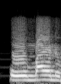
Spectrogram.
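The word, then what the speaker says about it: woman: इसका जो प्रोनाउंसिएशन है लोग वुमेन बोलते हैं वुमेन गलत है वुमेन नहीं होता है वुमन होता है वुमन वुमन तो इसमें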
